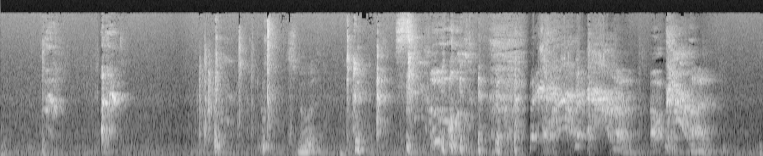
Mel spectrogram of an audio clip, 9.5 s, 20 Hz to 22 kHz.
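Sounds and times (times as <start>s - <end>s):
person coughing after drinking: 0.5s - 1.6s, 4.4s - 9.0s
raspy throat-clearing: 0.5s - 1.6s, 4.3s - 8.9s
speech: 3.7s - 4.8s.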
